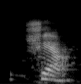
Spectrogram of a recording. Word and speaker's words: chair: Tiếp theo cái ghế mình không đọc là che mà phải đọc cong môi đọc là chair.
